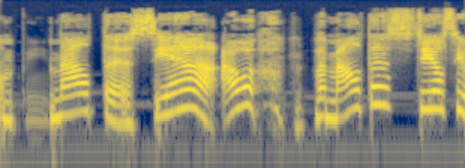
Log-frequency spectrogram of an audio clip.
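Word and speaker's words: Malthus: I I kept calling him Matias. Yeah. No, it's M A L T H U S. Mouthus.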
